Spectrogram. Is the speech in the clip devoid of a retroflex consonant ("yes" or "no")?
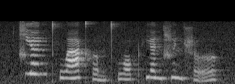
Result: no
